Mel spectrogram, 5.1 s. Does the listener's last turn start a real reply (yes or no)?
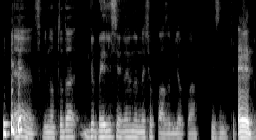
yes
